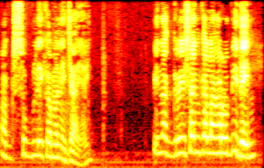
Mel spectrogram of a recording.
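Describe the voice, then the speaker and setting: A man's voice: high voice, very animated, brisk. A man with an Ilocano accent acting a traditional-minded, disapproving but resigned husband in a radio drama.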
